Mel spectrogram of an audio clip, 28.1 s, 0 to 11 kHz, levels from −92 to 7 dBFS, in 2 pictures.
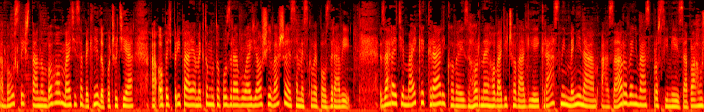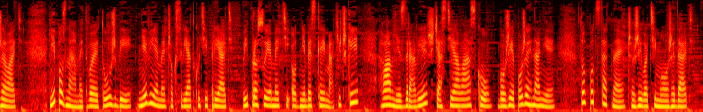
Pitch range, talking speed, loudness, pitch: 185-225 Hz, 140 wpm, -25 LUFS, 200 Hz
